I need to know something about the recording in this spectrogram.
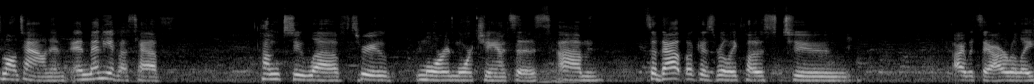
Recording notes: Beyond the Pen Goes Live at HEPL Local Author's Book Fair 2023. Recorded live at HEPL Local Author's Book Fair 2023.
